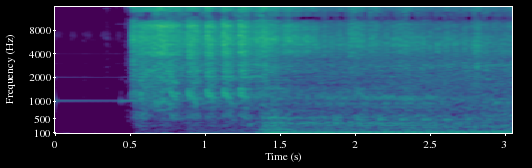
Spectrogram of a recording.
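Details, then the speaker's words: 2005 5.9 Cummins just fitted with an Industrial Injection add-a-S400 compound turbo setup and two mufflers, turbo primed with oil. First start: a short crank catches quickly and settles into a steady, even idle with a deep, much quieter exhaust and no knocks or hiss. "Much quieter. Much quieter. I like it."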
